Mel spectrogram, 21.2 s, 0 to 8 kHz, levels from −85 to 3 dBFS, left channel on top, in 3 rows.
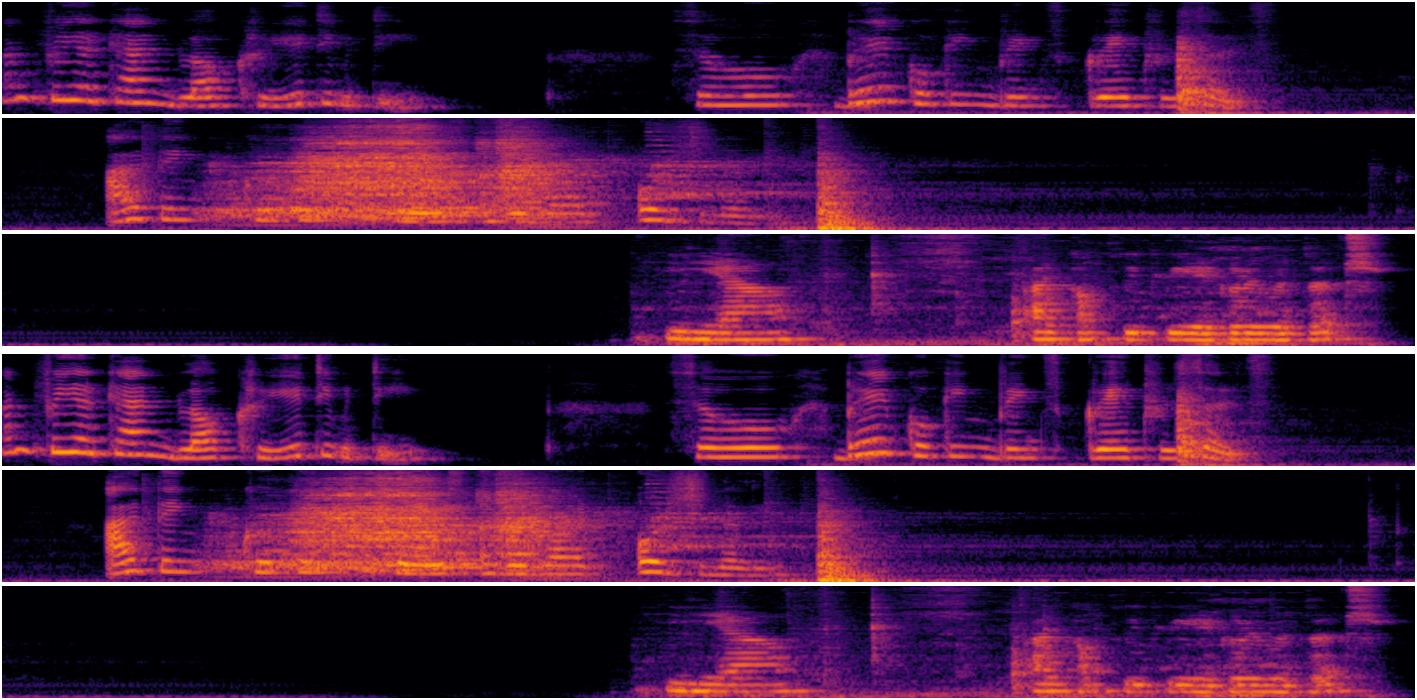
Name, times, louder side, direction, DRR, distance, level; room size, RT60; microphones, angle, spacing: voice 1, 0.0-2.1 3.4-6.2 7.6-11.0, right 4 dB, 75° right, 0.4 m, -26 dB
sound 1, 5.9-6.2 7.8-11.9 12.2-12.3 18.1-18.5 19.2-19.6 20.5-20.6, right 1 dB, 5° right, 0.4 m, -24 dB
voice 2, 17.4-18.1 19.2-21.0, left 3 dB, 75° left, 0.7 m, -23 dB
3.3 x 2.2 x 2.4 m
head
